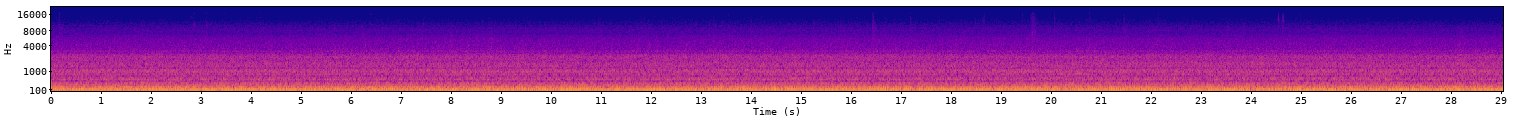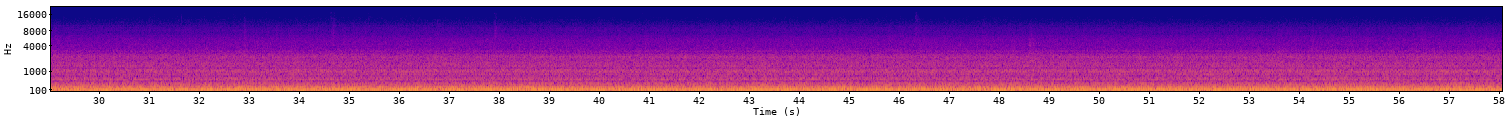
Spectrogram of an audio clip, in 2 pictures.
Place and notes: Colombarium ventilation 2
Fête des Morts
Cimetière du Père Lachaise - Paris
Ventilation, grille murale opposée
Paris, France, 1 November 2010, ~15:00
